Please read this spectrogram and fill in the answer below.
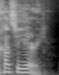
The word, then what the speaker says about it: consigliere: Consigliere.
